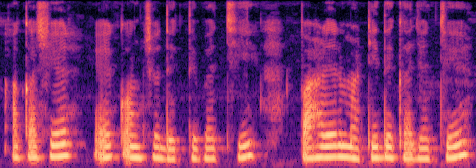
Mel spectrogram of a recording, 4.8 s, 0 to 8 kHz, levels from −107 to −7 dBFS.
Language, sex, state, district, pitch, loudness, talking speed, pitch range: Bengali, female, Assam, Hailakandi, 195 Hz, -18 LUFS, 115 wpm, 185-210 Hz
